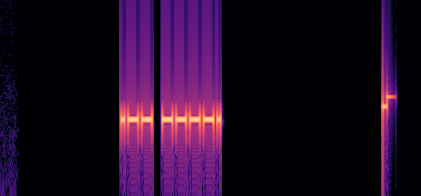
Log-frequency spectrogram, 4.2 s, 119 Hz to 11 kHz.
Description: Morse code, heard as a keyed tone, about 34 wpm, 700 Hz. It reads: W9
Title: USA Call Sign Prefixes - Repeated 2x - 35wpm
